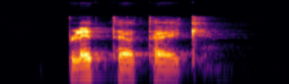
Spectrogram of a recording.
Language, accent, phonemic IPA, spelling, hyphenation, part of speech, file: German, Austria, /ˈblɛtɐˌtaɪk/, Blätterteig, Blät‧ter‧teig, noun, De-at-Blätterteig.ogg
- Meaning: puff pastry (light, flaky pastry)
